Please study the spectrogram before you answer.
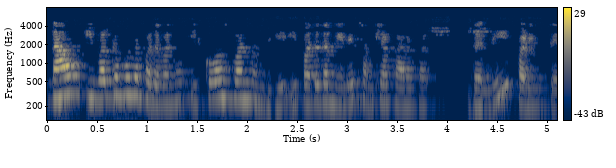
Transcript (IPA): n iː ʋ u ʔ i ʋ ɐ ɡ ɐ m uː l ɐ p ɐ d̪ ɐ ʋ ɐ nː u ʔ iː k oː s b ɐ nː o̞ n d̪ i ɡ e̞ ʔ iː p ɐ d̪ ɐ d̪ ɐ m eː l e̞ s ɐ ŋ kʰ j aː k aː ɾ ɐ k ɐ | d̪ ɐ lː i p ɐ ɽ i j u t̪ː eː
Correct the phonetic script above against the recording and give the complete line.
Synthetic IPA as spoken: n aː ʋ u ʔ i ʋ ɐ ɡ ɐ m uː l ɐ p ɐ d̪ ɐ ʋ ɐ nː u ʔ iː k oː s b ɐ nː o̞ n d̪ i ɡ e̞ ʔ iː p ɐ d̪ ɐ d̪ ɐ m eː l e̞ s ɐ ŋ kʰ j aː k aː ɾ ɐ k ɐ | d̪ ɐ lː i p ɐ ɽ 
